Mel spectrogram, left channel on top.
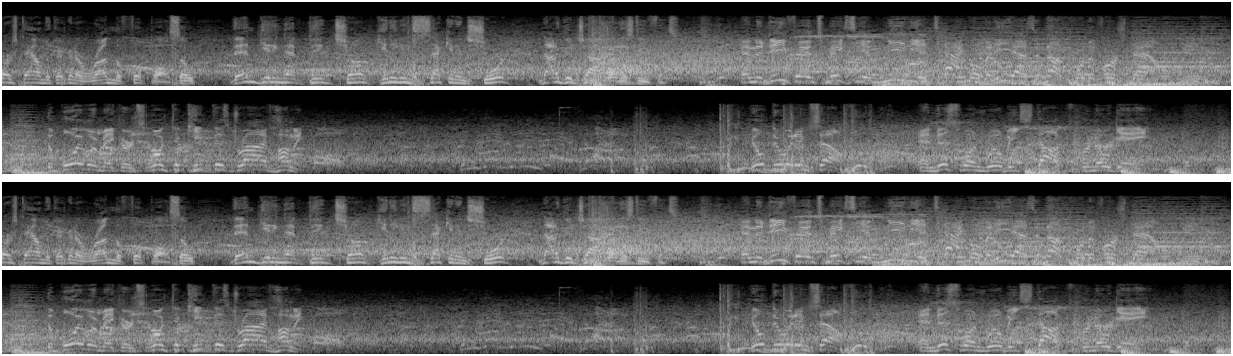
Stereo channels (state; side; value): identical; both; correlation 1.00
